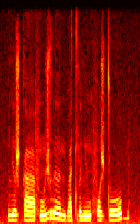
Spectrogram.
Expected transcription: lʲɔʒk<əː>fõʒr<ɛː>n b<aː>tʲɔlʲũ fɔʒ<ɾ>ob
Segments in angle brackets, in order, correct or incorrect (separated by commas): incorrect, incorrect, incorrect, incorrect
